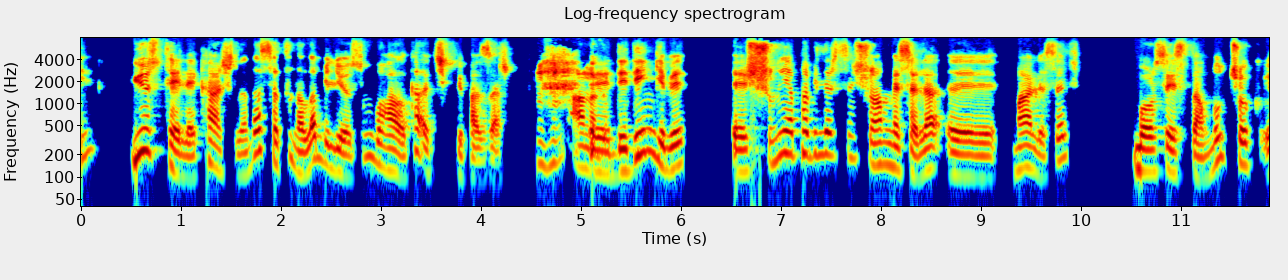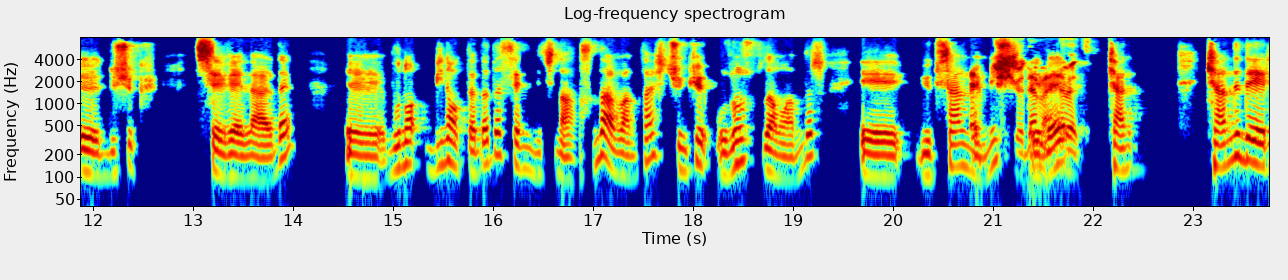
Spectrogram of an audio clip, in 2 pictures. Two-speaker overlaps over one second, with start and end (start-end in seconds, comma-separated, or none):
20.7-21.9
